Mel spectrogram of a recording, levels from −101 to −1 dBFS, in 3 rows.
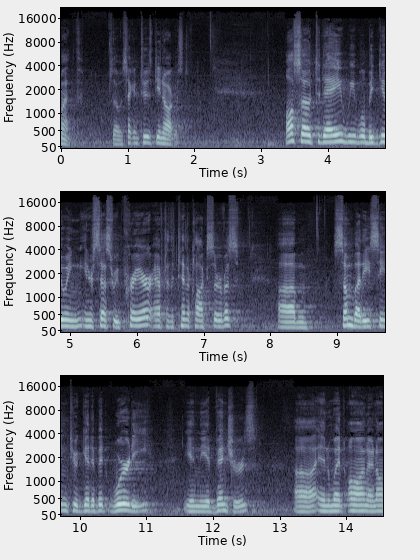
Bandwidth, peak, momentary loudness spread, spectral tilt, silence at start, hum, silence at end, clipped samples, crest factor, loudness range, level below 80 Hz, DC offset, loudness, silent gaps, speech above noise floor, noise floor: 19.5 kHz; -14 dBFS; 15 LU; -6 dB/octave; 0 s; none; 0 s; under 0.1%; 16 dB; 4 LU; -60 dBFS; under 0.1%; -30 LUFS; none; 24 dB; -53 dBFS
